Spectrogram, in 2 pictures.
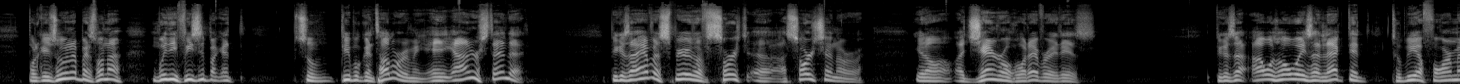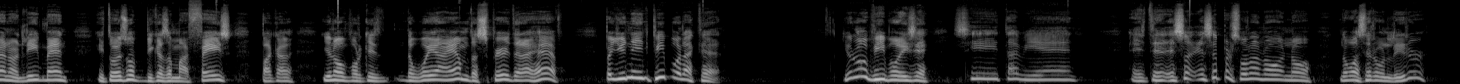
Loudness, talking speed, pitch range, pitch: -22 LUFS, 180 wpm, 170-225 Hz, 195 Hz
